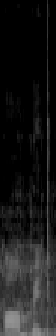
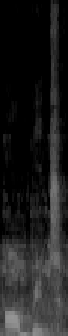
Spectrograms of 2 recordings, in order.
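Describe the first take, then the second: The two takes are said the same way.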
